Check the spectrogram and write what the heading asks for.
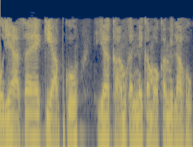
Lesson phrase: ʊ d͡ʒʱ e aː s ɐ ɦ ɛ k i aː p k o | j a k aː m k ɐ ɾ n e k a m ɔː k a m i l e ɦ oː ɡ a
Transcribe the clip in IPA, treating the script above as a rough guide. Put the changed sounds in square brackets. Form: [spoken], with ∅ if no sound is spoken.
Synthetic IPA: ʊ d͡ʒʱ e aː s [a] ɦ ɛ k i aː p k o | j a k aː m k ɐ ɾ n e k a m ɔː k a m [ɪ] l [a] ɦ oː ɡ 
